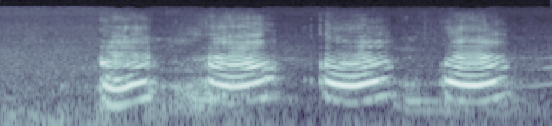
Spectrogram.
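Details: Steller sea lions chatting in an outer harbour on a sunny January winter day; four loud, rich, wavering moans, each lasting about half a second, repeat at a steady pace against a quiet background.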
